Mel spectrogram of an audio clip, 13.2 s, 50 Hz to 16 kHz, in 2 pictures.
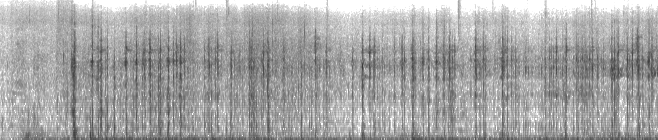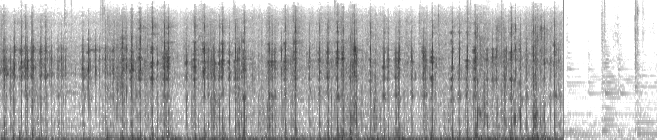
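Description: Kross Esker 6.0 gravel bike ridden over bumpy grass: a steady rumble of wind on the microphone with dense, irregular rattling and knocking from the bike and its tyres on the rough ground.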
